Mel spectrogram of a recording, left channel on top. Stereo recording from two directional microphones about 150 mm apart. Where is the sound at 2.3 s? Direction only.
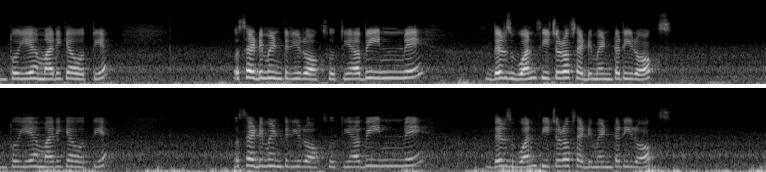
55° left (ahead or behind).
